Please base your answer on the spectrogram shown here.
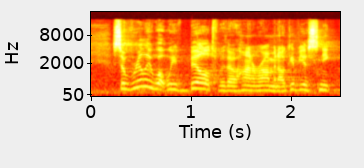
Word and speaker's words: Ohanarama: legs so so really what we've built with ohana ramen i'll give you a sneak peek into some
